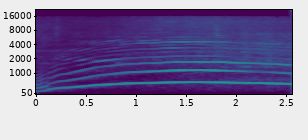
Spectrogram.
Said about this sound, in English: And it had a wheel bearing out in the left rear wheel so that when you drove down the road, it made a siren sound.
